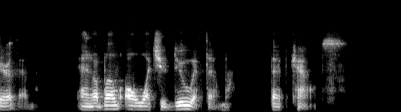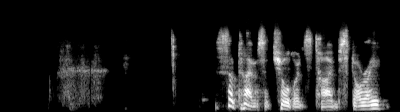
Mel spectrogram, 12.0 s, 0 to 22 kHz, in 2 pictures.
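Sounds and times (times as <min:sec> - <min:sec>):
man breathing in: 0:06.8 - 0:07.7.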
